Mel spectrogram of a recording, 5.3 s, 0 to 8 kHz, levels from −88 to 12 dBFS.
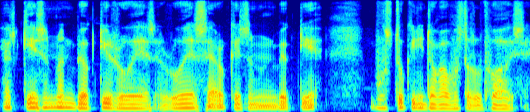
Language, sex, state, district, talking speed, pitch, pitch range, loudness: Assamese, male, Assam, Sonitpur, 170 wpm, 105 Hz, 65-110 Hz, -17 LUFS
